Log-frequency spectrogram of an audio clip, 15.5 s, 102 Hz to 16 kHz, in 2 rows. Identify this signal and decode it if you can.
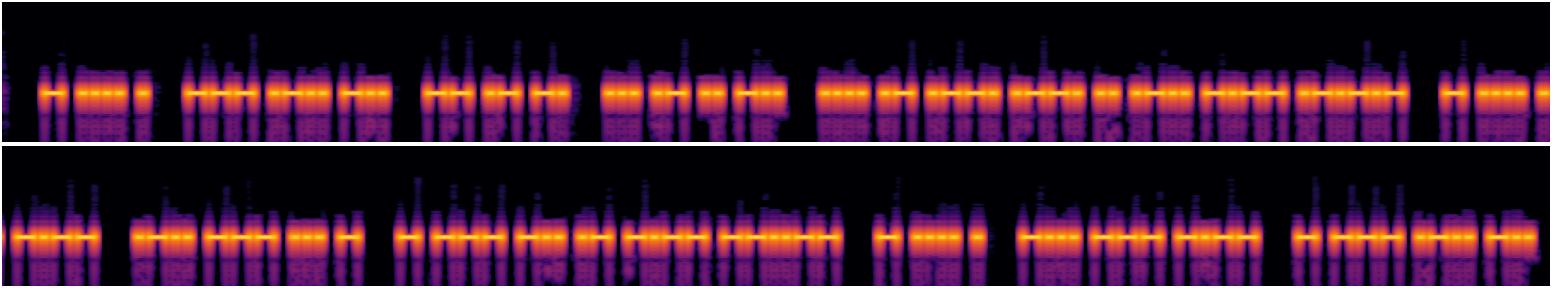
Morse code, heard as a keyed tone, about 40 wpm, 600 Hz. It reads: THE OLD MAN SAID HAPPILY. THEY LOST TODAY, THE BOY TOLD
